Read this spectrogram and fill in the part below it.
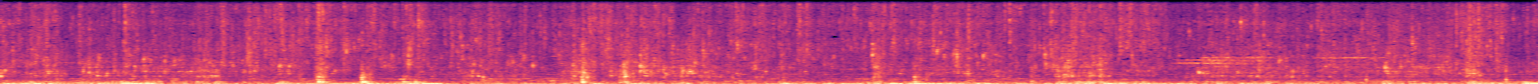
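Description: Tap water pours steadily into a sink while vegetables are washed, a continuous, fairly loud rushing splash that runs without a break and with no talk over it.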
